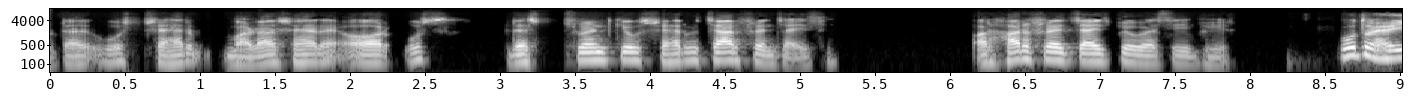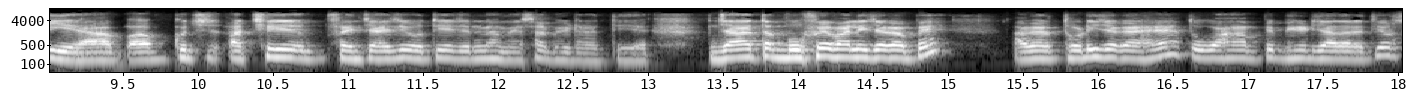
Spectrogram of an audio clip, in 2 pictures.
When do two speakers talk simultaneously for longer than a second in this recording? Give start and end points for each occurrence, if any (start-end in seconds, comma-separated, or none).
none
